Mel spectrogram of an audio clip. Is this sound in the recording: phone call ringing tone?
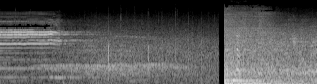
no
